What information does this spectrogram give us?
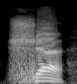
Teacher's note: Sya ini bagaimana cara pelafalannya dari tengah lidah kita, karena makhrajnya dari tengah lidah. Sya. Dan sya memiliki sifat namanya tafashi. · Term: huruf sya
